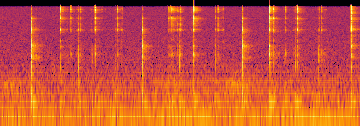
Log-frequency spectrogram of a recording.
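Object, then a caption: Wax-filled glass candle jar. A thin metal pick taps and scratches the rim of a small glass candle jar filled with wax, with a paper label on the front. The result is a series of sharp, bright clicks and short scrapes that stop almost at once, with almost no low end.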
